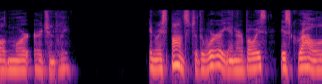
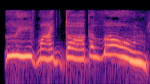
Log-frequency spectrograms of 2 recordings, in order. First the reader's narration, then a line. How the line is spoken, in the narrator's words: she shouted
